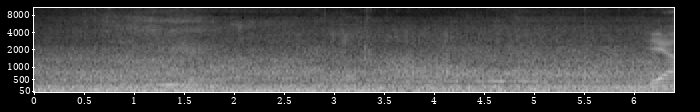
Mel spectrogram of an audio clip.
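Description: Steady, loud interstate traffic: cars and trucks passing close by at highway speed, with the roar of tyres and engines.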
